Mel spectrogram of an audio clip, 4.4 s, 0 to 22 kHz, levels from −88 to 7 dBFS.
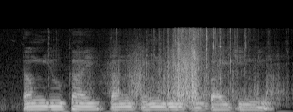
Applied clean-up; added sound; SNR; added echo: none; Bicycle; 7 dB; reverberation time 0.3 s.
